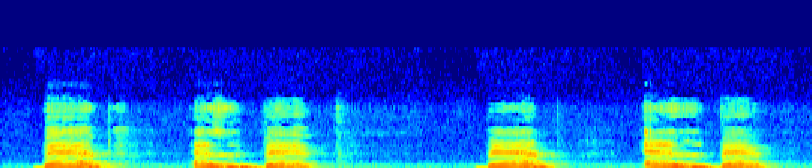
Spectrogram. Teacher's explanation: Lam has sukoon and it is pronounced because it is followed by Bab, which is one of the moon letters that make Lam pronounced. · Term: moon lam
